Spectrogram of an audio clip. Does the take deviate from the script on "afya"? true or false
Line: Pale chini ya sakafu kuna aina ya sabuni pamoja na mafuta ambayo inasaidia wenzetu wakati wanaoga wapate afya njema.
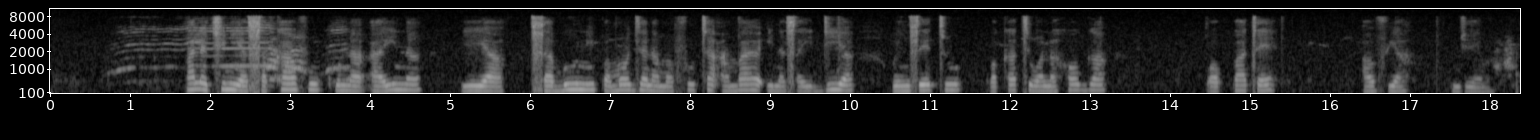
false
